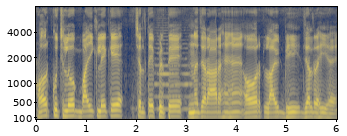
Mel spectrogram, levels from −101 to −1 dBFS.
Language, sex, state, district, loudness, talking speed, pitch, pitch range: Hindi, male, Madhya Pradesh, Katni, -15 LUFS, 180 wpm, 125 Hz, 120-135 Hz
